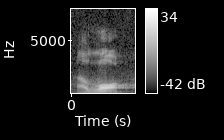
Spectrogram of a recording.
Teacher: Tapi sifat dia antaranya salah satu sifatnya adalah isti'la. Masa kita sebut huruf dha tu, pangkal lidah kita terangkat.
